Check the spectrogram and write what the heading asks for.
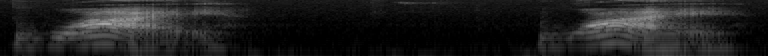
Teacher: we're going to go up on Y and down on Y all in one syllable it's a wh question that has to have falling intonation we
